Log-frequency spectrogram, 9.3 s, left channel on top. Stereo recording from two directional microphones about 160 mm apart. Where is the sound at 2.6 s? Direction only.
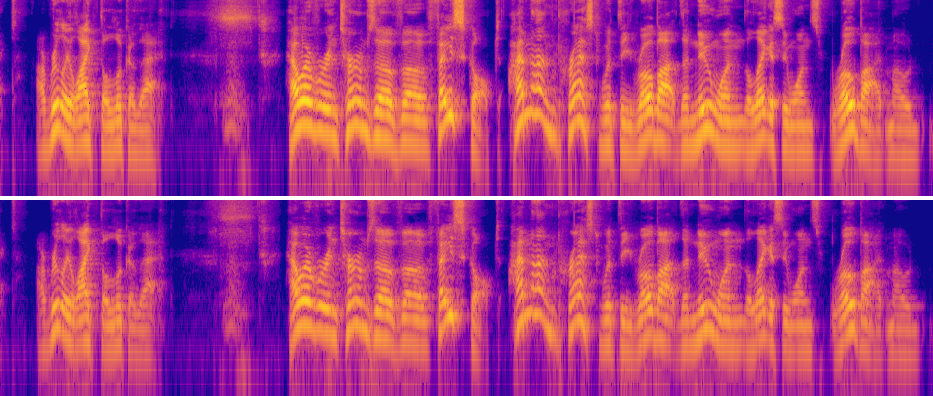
30° left (ahead or behind).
